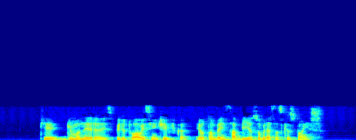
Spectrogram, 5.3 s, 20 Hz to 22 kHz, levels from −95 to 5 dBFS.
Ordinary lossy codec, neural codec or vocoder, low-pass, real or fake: MP3, 32 kbps; none; 5.4 kHz; real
